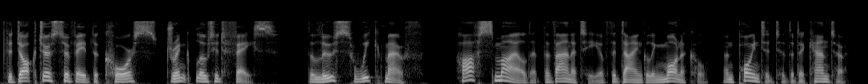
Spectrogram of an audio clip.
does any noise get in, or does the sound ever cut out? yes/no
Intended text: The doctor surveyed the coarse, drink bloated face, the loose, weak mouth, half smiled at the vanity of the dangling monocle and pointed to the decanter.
no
